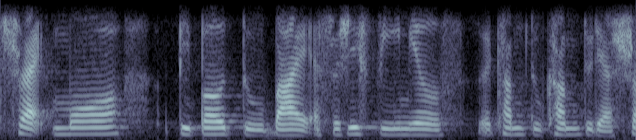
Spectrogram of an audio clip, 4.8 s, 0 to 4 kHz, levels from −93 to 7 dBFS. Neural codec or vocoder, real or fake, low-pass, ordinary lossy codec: none; real; 3.6 kHz; Opus, 32 kbps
